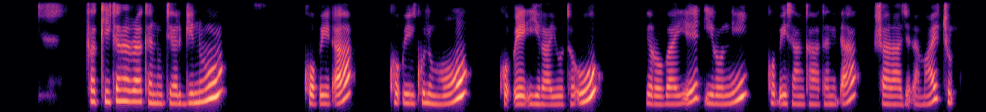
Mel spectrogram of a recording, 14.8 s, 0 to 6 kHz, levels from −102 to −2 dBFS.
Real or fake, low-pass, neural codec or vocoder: fake; 5.4 kHz; codec, 24 kHz, 1.2 kbps, DualCodec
